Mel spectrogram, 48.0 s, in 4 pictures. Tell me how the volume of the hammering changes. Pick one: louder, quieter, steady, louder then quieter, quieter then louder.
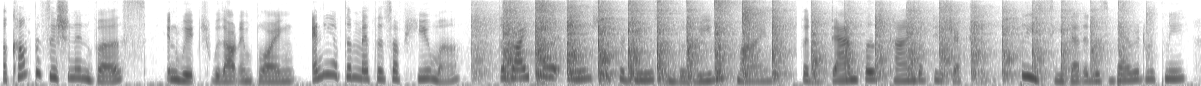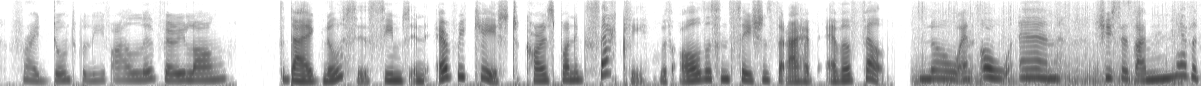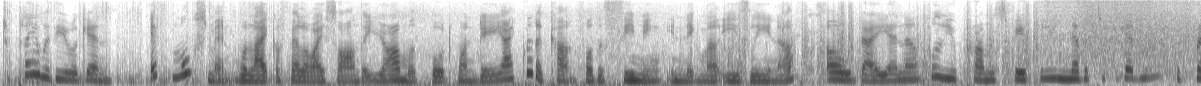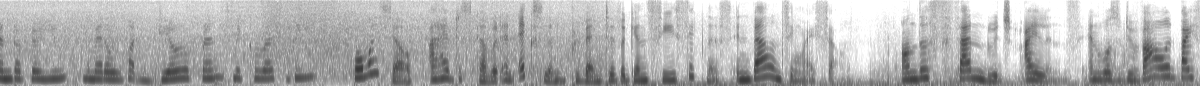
quieter.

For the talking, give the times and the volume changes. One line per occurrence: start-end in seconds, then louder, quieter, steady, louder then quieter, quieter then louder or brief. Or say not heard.
0.0-44.4 louder
45.0-47.9 brief.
